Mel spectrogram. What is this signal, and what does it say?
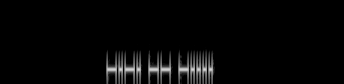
Morse code, heard as a keyed tone, about 40 wpm, 700 Hz. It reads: CM6
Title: Callsign Prefixes for Top 100 DXCC - 40wpm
